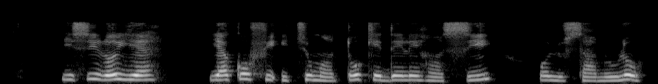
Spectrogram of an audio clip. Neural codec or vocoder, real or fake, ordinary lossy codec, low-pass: codec, 16 kHz in and 24 kHz out, 1 kbps, XY-Tokenizer; fake; none; 7.2 kHz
